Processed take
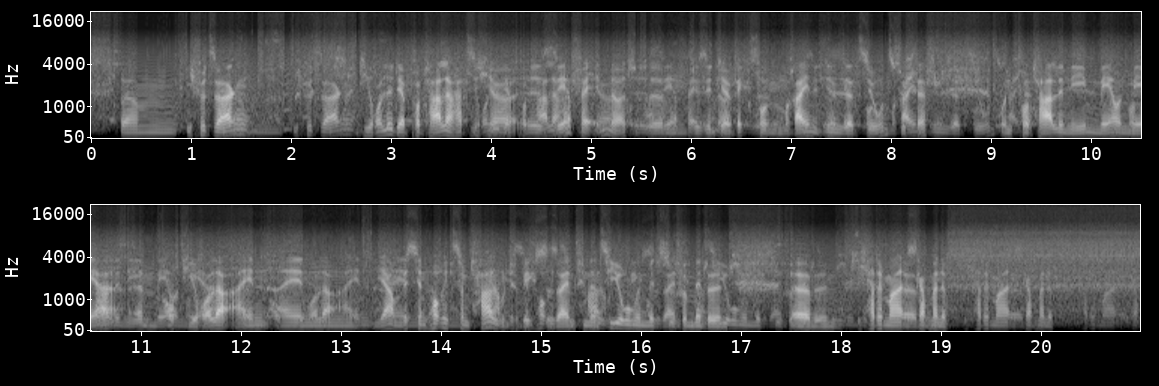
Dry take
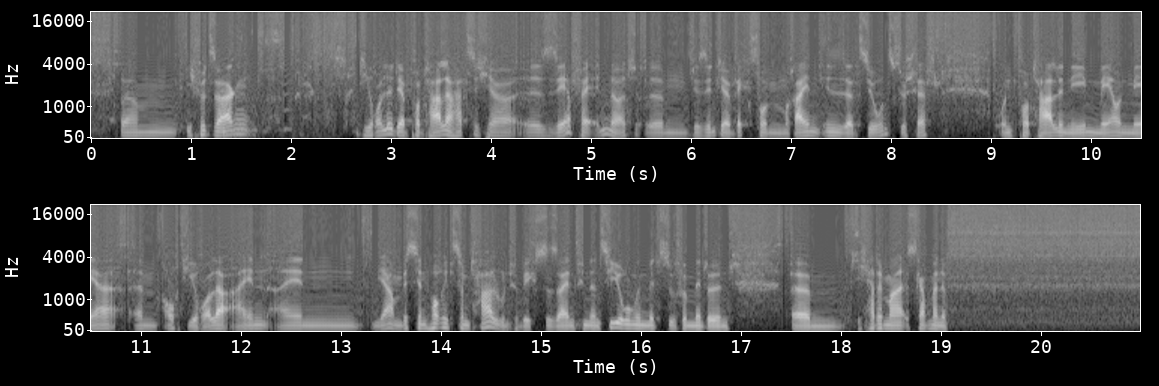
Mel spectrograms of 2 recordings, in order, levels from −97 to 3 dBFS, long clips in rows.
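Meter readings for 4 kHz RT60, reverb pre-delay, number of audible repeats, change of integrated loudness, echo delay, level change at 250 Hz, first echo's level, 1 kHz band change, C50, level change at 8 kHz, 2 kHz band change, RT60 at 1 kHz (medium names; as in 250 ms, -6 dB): no reverb, no reverb, 2, -5.0 dB, 1065 ms, -12.0 dB, -9.0 dB, -0.5 dB, no reverb, -12.5 dB, -1.0 dB, no reverb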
